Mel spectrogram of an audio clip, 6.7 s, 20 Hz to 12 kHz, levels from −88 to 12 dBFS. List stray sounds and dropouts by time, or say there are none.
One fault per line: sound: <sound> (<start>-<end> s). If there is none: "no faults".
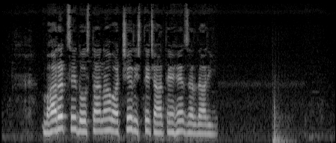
sound: thud (5.5-6.0 s)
